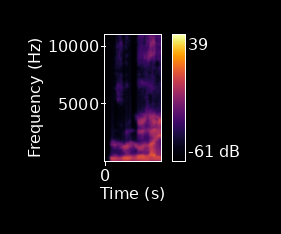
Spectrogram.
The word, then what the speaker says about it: Lusail: Losail, il me semble que c'est la manière dont on le prononce en français, et Lusail, Oui. c'est international. Donc voilà, on adopte Lusail.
